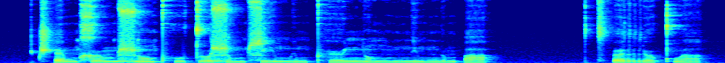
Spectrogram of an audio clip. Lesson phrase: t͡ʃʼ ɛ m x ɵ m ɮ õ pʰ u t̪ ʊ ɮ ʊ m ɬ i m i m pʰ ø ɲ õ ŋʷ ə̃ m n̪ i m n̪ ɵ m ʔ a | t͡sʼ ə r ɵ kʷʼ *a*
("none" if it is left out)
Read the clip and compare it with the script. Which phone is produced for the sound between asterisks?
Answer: ã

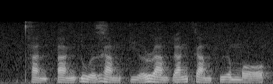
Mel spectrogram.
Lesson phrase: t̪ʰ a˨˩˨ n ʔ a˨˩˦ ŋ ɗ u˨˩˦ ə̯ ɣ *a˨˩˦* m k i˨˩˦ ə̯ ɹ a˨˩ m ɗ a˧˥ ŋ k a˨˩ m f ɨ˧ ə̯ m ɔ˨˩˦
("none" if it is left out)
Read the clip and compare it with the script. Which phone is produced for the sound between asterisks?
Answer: a˨˩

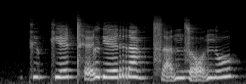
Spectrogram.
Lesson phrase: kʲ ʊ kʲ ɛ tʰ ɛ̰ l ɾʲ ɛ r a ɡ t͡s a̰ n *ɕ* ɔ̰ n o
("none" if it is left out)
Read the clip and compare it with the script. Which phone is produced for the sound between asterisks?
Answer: z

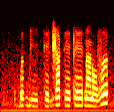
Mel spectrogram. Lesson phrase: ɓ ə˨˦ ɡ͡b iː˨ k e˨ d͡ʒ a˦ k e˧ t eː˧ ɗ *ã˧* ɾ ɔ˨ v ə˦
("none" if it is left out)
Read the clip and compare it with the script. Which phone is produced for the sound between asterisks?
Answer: ã˧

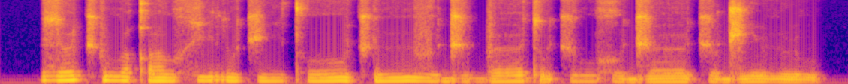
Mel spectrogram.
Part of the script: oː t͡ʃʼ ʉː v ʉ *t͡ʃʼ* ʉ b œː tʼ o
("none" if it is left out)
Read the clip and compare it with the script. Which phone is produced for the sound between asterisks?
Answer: d͡ʒ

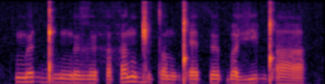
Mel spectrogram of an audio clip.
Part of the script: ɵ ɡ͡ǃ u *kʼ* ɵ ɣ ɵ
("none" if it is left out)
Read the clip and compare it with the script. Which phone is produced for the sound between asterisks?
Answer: ŋ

